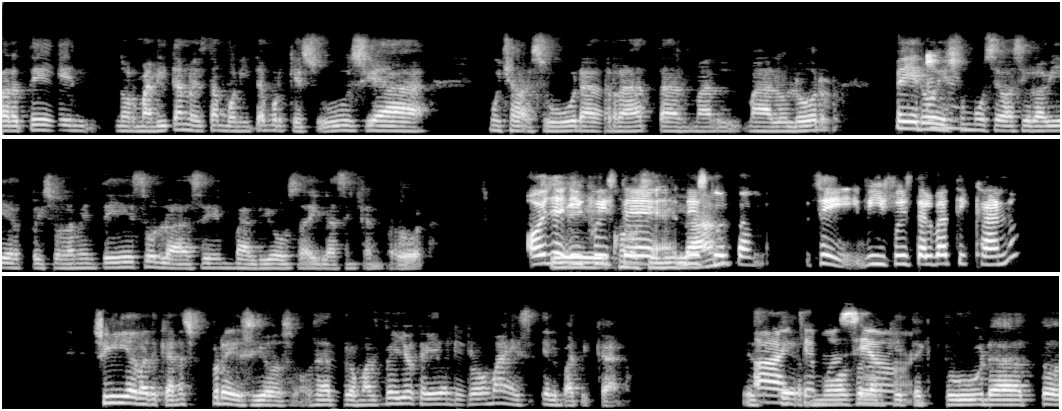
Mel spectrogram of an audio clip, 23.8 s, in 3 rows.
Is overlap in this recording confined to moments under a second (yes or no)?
no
